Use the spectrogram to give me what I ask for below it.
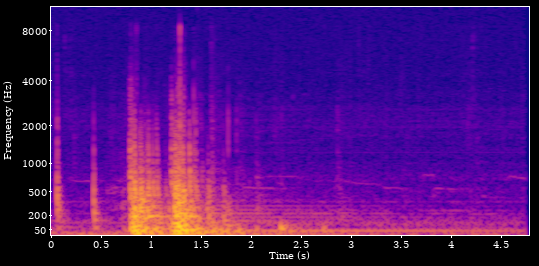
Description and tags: patio door02
Opening the door of a covered patio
